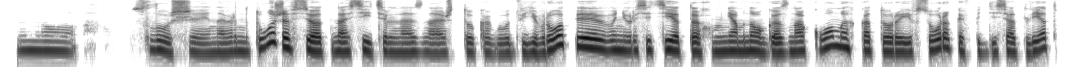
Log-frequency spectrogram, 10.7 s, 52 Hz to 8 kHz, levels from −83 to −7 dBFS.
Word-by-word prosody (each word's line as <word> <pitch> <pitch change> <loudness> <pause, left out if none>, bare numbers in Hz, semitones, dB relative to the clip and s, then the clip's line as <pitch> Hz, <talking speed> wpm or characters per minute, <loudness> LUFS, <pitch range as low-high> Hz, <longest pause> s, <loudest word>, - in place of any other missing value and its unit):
Но 180 -2 -6 0.5
Слушай, 165 -4 -3
наверно, 165 +2 -5
тоже 235 - +4
всё 190 -3 +4
относительно. 165 -1 -2
Знаю, 155 -1 -5
что 155 +2 -7
как 155 0 -8
вот 150 +1 -7
в - - -10
Европе 215 - +5
в - - -4
университетах 180 -2 0
у - - -4
меня 175 +1 +1
много 170 -2 +1
знакомых, 200 +8 0
которые 165 -2 0
и - - -2
в 155 - -8
40, 210 +3 +1
и 165 - -1
в 140 - -27
50 160 +1 -4
лет 195 +8 -1
170 Hz, 145 wpm, -24 LUFS, 160-185 Hz, 0.5 s, Европе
